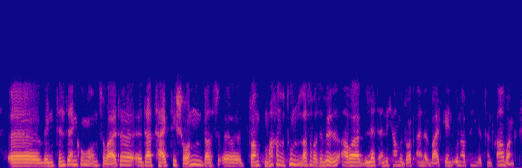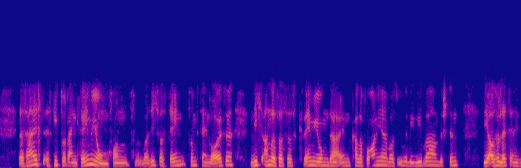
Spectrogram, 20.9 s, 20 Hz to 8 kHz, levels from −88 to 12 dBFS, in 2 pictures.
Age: 60-79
